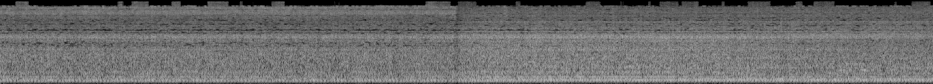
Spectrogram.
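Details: Nissan Sentra B14: fast, tinny rattle over a steady idle, shifting slightly partway through, from a dying Calsonic air-conditioning compressor.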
